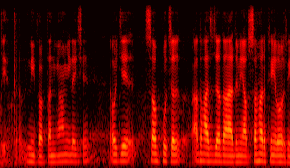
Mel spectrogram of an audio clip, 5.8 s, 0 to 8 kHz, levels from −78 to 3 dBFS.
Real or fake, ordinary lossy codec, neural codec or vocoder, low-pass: fake; none; codec, 16 kHz, 1 kbps, FunCodec, trained on LibriTTS, 50 frames a second; none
